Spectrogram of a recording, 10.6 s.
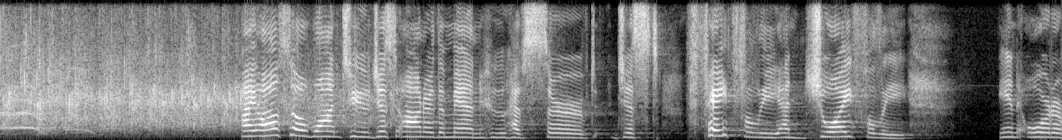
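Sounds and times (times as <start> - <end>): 
audience clapping: 0.0 - 4.0
speech: 2.4 - 9.4, 10.0 - 10.6.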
